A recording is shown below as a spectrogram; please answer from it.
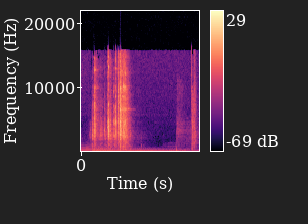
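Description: Small hard plastic LEGO parts clicking and clattering against each other as a minifigure is handled, over soft background guitar music with a plucked note near the start.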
